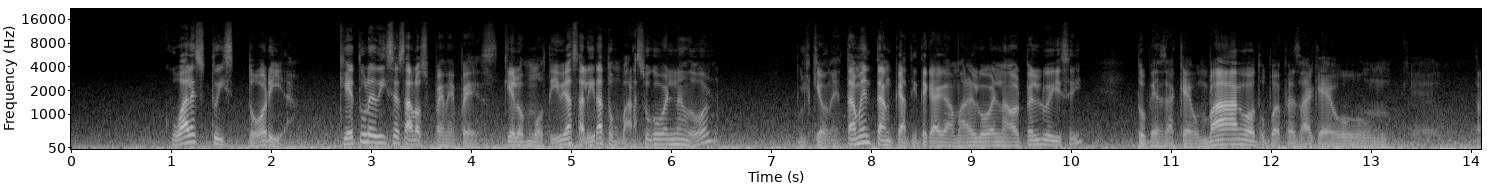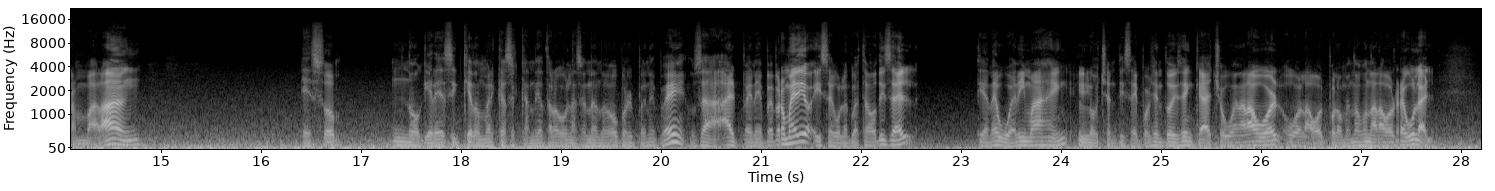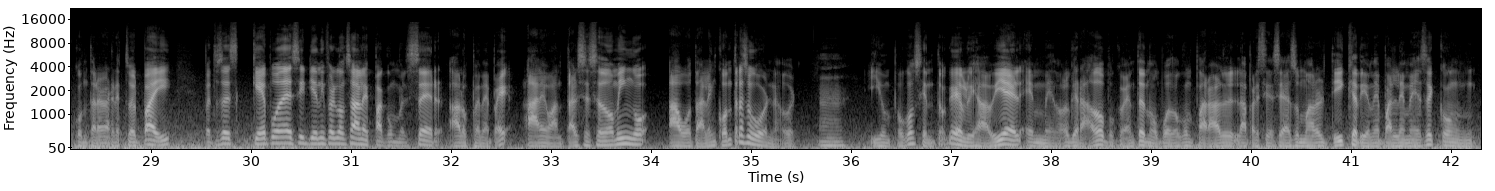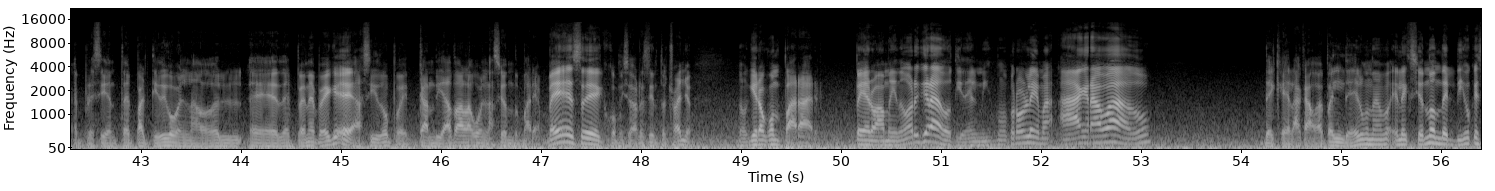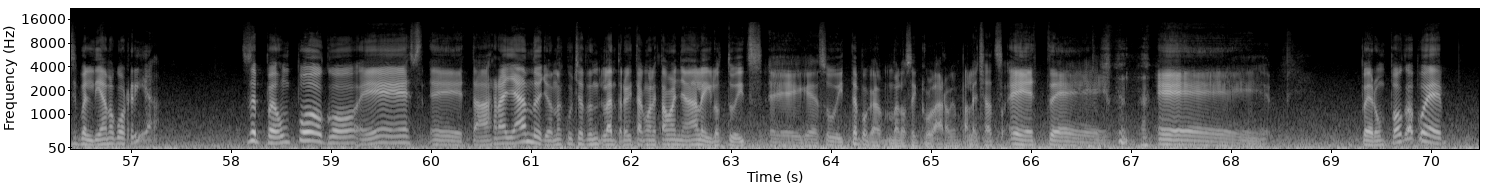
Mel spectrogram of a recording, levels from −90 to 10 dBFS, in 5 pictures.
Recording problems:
low rumble; faint; throughout; 20 dB below the speech

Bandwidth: 14.5 kHz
